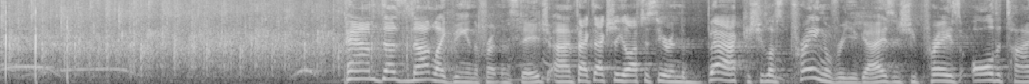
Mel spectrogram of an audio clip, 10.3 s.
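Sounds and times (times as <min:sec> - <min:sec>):
church congregation applauding a guest: 0:00.0 - 0:05.7
laughter: 0:00.0 - 0:10.2
speech: 0:03.4 - 0:10.2.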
